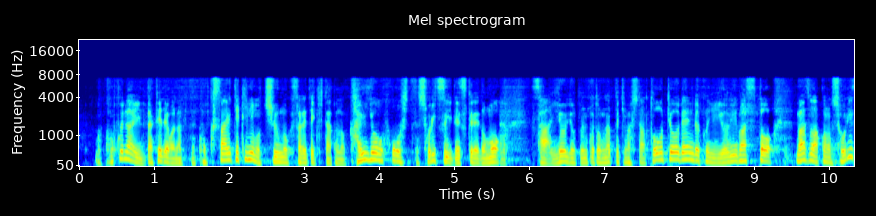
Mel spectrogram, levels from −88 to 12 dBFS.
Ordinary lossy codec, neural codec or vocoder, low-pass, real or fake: none; codec, 32 kHz, 1.9 kbps, SNAC; 7.2 kHz; fake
